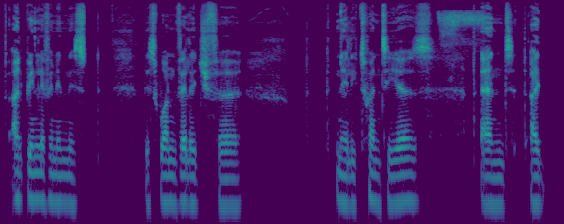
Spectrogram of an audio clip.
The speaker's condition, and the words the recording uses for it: Stuttering. I do have a bit of a stammer when I talk about this sort of stuff.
